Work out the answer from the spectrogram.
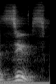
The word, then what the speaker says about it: Zeus: All right, so Zeus. What I know about Zeus. I know lightning. That's mostly it. Lightning... father god of all the gods, I think. Name rhymes with juice.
